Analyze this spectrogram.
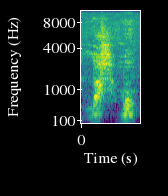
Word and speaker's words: اللحم: So the first lam is silent. Say اللحم.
